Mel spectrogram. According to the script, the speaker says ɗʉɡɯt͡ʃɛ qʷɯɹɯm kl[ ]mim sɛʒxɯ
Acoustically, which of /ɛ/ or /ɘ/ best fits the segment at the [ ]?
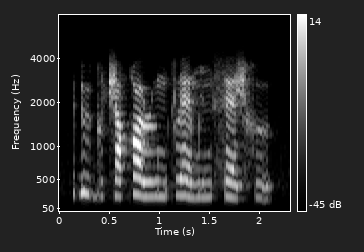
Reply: ɛ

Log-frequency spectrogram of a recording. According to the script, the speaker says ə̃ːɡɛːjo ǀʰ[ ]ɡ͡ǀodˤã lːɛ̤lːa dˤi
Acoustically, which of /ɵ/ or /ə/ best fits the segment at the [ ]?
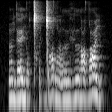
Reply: ə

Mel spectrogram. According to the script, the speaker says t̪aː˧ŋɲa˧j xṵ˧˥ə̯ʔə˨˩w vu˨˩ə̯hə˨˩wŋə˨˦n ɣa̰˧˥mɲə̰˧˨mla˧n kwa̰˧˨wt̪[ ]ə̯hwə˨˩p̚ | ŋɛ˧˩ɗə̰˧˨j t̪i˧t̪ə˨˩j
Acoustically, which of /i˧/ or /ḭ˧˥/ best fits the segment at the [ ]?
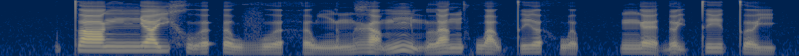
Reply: i˧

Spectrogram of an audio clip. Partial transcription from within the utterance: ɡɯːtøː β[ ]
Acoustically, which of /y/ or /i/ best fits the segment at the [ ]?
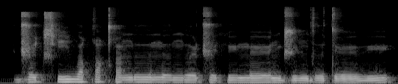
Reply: y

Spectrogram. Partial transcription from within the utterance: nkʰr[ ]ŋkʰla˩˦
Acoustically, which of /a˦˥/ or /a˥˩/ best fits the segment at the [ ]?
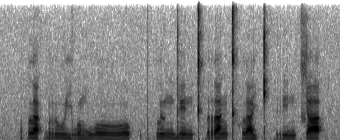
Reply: a˥˩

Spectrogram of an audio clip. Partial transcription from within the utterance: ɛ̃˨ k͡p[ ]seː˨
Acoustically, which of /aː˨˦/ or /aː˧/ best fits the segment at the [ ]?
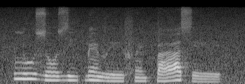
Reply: aː˨˦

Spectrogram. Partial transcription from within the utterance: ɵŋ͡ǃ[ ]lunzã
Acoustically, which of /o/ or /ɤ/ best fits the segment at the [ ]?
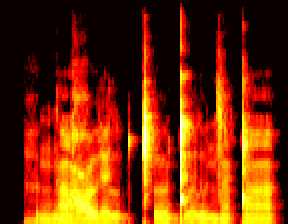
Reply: ɤ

